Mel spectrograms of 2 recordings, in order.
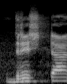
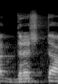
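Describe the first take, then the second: First: दृष्टा said drishtaa, with i; wrong form drishta. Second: दृष्टा said drashtaa, with a; correct form drashta. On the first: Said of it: "दृष्टा नहीं होता". (गलत उच्चारण: दृष्टा में 'रि') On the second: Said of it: "दृष्टा होता है". (सही उच्चारण: 'द्रष्टा') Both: Shown as a demonstration.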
